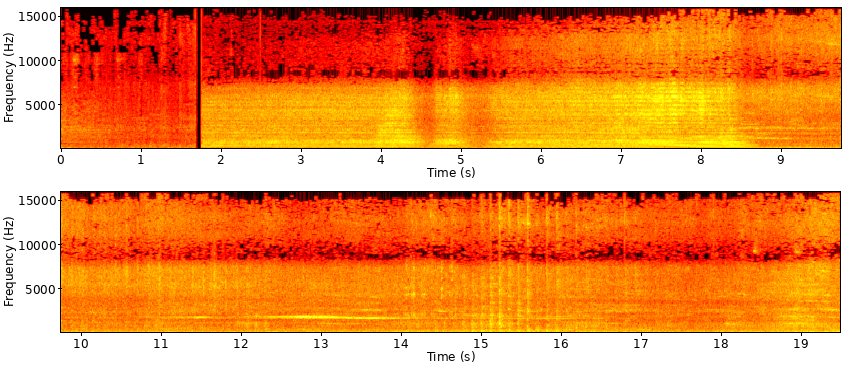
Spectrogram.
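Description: A passing freight train, cut off abruptly about two seconds in. Then a Norfolk Southern diesel locomotive's horn sounds one long chord of several notes for about seven seconds, and a double-stack intermodal freight train rolls past, its locomotives followed by container well cars rumbling by on the rails.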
